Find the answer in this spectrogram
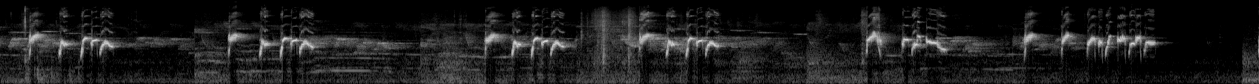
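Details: Red-whiskered bulbul, caged, singing to stimulate other caged birds: repeated phrases of three or four quick, bright slurred whistles roughly every second or two, with faint fluttering and soft background chatter.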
